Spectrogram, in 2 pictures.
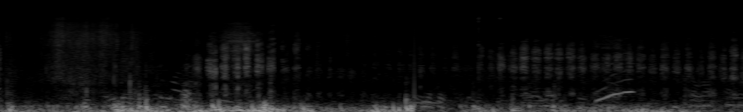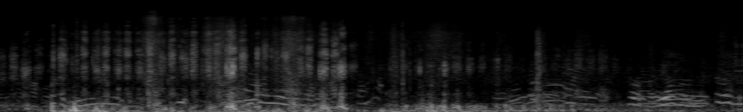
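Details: Corgi panting while hiking a small rural mountain with views of the central Japanese Alps and Ina Valley on a sunny autumn day before the leaves turned; rapid breathy puffs early on, then people talking over softer panting.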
